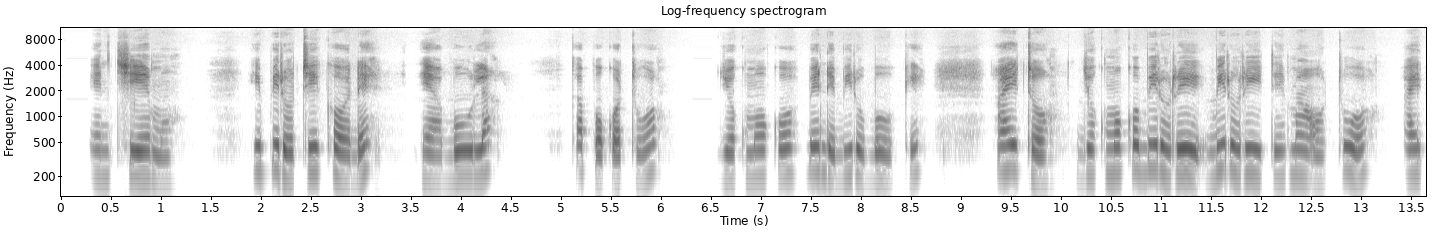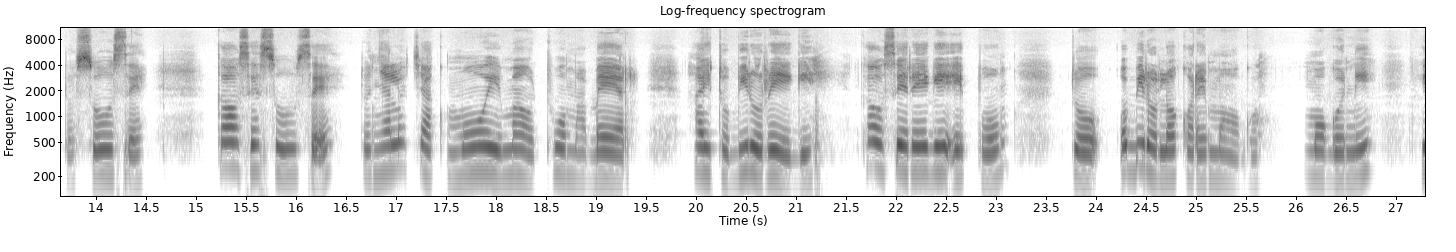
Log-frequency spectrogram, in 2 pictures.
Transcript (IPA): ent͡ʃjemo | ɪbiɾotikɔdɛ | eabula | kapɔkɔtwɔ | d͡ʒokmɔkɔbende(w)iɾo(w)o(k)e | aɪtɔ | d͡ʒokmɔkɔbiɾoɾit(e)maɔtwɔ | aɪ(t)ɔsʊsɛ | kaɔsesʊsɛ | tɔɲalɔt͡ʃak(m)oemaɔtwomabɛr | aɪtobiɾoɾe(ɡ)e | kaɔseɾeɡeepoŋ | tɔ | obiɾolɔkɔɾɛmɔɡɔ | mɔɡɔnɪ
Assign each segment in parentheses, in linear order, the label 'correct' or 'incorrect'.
incorrect: b, incorrect: b, correct, correct, correct, correct, correct

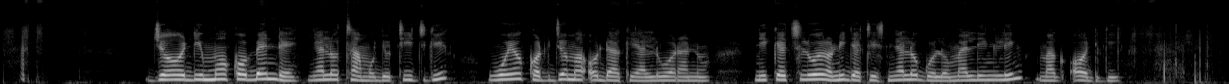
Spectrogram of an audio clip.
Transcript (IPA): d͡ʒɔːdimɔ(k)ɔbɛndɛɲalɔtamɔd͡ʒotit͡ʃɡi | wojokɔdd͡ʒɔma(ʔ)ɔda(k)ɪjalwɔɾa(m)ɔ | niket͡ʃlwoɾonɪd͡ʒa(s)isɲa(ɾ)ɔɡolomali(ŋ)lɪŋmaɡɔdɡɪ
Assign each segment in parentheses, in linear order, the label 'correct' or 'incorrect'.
correct, correct, correct, incorrect: n, incorrect: t, incorrect: l, correct

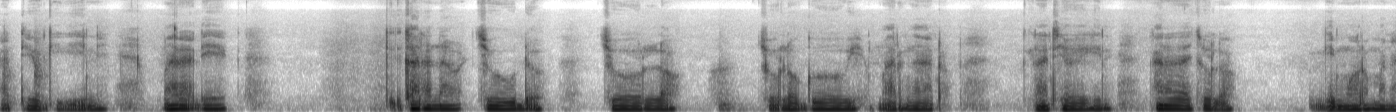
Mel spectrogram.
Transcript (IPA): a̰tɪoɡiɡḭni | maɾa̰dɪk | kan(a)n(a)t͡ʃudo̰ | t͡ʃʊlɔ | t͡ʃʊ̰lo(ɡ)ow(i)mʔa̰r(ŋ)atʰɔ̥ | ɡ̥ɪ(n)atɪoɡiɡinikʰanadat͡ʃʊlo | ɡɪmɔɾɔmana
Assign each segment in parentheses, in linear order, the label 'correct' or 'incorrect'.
correct, correct, correct, correct, correct, correct

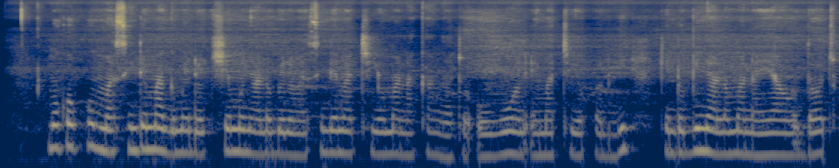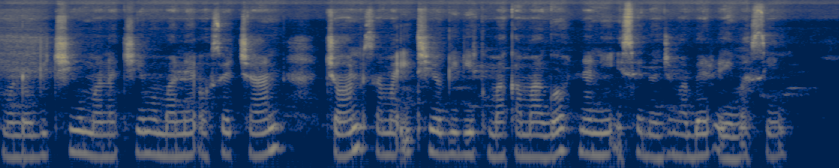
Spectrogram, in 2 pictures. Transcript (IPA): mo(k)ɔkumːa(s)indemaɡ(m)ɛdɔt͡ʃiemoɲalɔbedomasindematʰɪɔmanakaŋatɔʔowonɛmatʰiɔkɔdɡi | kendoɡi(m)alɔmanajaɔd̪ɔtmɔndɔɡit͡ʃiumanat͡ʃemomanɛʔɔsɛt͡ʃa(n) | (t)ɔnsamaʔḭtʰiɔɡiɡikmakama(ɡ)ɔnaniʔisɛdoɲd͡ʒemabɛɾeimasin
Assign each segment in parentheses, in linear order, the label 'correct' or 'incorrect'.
correct, correct, correct, incorrect: ɲ, correct, incorrect: t͡ʃ, correct

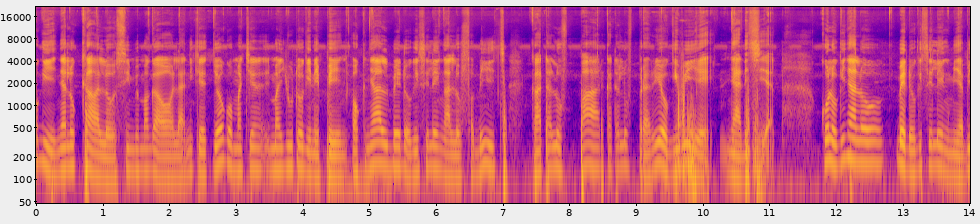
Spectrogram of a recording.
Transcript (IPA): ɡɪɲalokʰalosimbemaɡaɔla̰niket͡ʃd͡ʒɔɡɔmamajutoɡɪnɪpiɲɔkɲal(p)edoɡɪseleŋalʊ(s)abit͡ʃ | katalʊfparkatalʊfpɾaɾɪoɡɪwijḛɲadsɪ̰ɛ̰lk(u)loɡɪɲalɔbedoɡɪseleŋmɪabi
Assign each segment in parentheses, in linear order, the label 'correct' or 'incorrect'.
incorrect: b, incorrect: f, incorrect: o

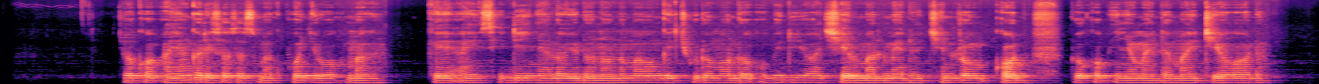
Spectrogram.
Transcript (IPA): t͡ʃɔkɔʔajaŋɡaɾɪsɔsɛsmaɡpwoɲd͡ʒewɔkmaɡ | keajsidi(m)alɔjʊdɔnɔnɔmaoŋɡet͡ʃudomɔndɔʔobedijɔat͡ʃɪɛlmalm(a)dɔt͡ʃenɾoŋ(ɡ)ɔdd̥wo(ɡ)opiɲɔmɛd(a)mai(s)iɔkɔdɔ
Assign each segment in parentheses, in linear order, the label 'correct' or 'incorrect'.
incorrect: ɲ, incorrect: ɛ, incorrect: k, incorrect: k, correct, incorrect: t

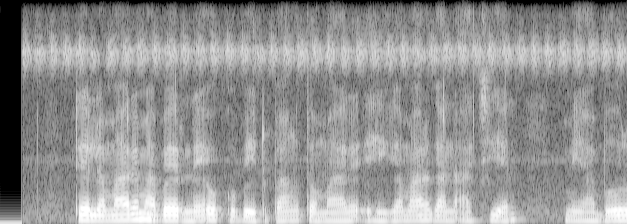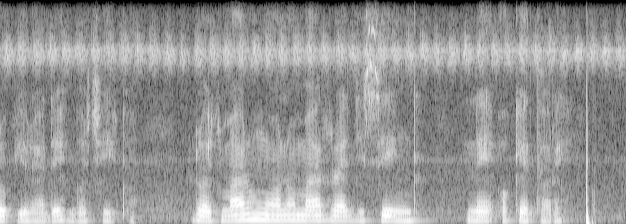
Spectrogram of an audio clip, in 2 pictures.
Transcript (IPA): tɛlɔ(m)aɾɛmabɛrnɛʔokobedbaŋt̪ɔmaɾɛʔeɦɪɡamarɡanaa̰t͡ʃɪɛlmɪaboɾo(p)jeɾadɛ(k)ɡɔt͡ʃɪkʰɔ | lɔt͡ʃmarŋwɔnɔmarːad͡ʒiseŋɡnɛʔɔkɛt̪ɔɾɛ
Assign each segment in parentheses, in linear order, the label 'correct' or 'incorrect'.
correct, correct, correct

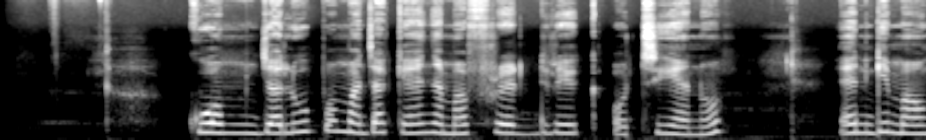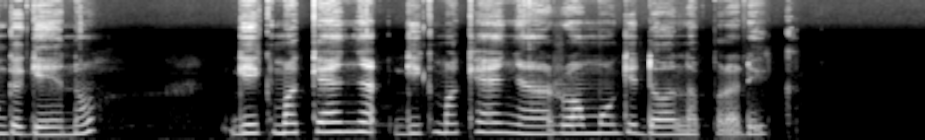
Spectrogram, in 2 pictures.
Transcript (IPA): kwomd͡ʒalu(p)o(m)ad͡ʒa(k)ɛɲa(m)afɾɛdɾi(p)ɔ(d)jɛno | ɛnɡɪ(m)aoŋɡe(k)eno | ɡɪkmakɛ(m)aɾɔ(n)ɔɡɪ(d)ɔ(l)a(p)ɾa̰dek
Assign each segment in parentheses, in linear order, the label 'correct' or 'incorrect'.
correct, correct, correct, correct, incorrect: k, incorrect: t, correct, incorrect: ɡ, incorrect: ɲ, incorrect: m, correct, correct, correct

